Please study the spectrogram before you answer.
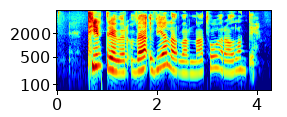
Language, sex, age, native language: Icelandic, female, 18-19, Icelandic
